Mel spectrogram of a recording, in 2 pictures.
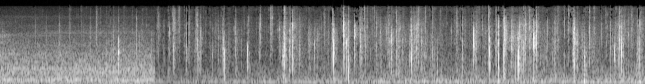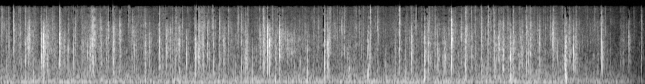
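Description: A steady low room hum for about a second and a half, then dense, irregular crackling made of many sharp clicks that goes on without a break.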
